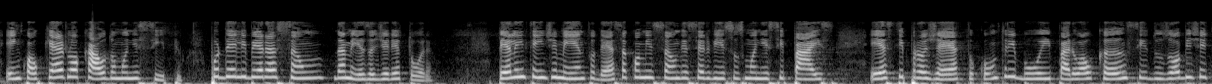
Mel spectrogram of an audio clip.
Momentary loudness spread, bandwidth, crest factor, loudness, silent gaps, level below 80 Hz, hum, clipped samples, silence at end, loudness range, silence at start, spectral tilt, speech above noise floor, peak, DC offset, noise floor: 7 LU; 8 kHz; 16 dB; -16 LUFS; none; -24 dBFS; none; under 0.1%; 0 s; 2 LU; 0.05 s; -4 dB/octave; 27 dB; 0 dBFS; under 0.1%; -41 dBFS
